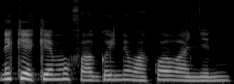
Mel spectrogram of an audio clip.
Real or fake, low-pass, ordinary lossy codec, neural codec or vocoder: real; none; none; none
